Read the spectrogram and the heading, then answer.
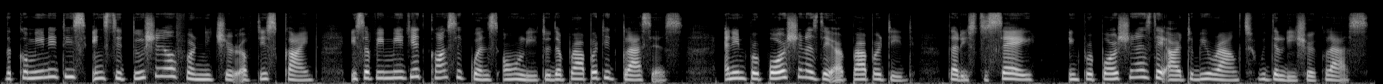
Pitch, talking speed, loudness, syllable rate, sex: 250 Hz, 170 wpm, -19 LUFS, 5.7 syllables/s, female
